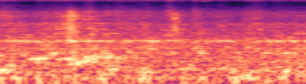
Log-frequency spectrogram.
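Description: Marker pen strokes on a whiteboard, two short scratches about half a second and a second and a quarter in, over a steady low room hum with a faint high whine.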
